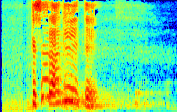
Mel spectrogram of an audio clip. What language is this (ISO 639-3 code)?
rof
